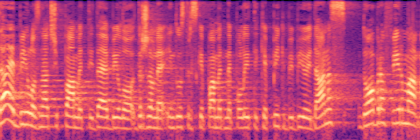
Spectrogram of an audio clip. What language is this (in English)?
Croatian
